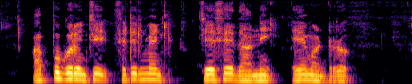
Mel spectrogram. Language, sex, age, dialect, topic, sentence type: Telugu, male, 31-35, Telangana, banking, question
